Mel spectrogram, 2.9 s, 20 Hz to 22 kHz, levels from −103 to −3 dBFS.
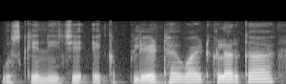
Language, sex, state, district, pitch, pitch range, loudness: Hindi, male, Jharkhand, Garhwa, 130 Hz, 110-135 Hz, -17 LUFS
